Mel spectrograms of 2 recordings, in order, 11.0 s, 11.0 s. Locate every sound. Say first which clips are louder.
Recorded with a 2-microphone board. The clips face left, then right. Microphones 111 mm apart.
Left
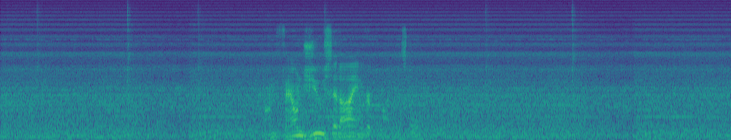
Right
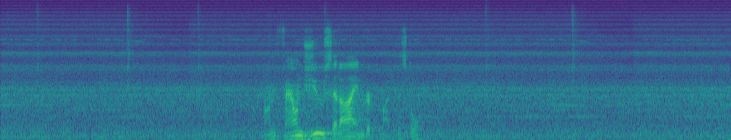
4.0 s a man speaking: even; 10° right (ahead or behind), 1.7 m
